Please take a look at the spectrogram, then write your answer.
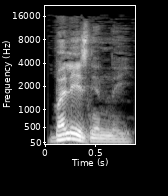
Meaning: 1. sickly, ailing, unhealthy 2. morbid 3. painful
- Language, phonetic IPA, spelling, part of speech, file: Russian, [bɐˈlʲezʲnʲɪn(ː)ɨj], болезненный, adjective, Ru-болезненный.ogg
